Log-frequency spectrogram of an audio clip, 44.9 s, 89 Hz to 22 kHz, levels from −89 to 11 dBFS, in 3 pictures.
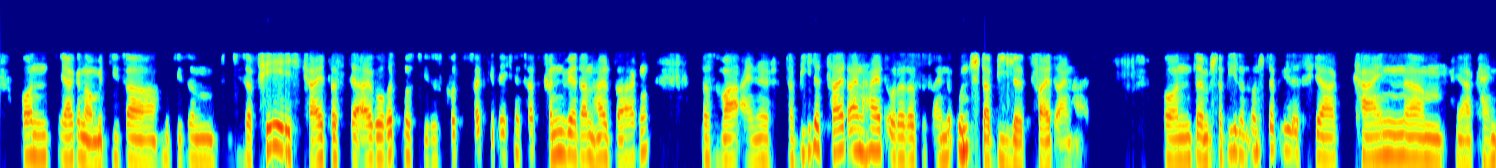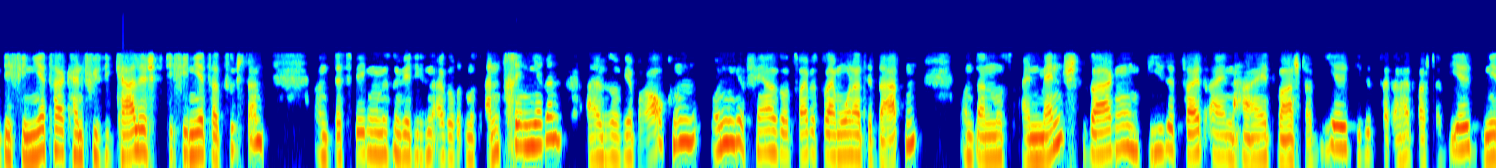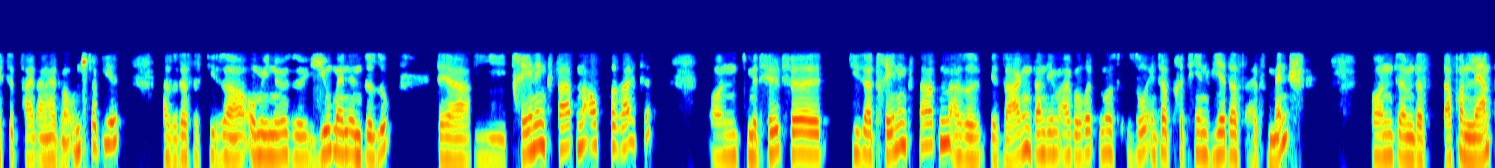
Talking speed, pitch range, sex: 155 wpm, 125-160 Hz, male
